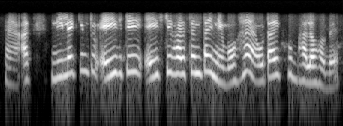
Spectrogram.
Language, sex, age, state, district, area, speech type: Bengali, female, 18-30, West Bengal, Paschim Medinipur, rural, conversation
